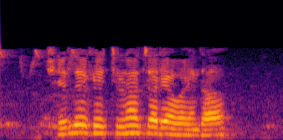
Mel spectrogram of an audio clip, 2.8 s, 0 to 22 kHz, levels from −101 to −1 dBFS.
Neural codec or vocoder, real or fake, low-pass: none; real; 5.4 kHz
